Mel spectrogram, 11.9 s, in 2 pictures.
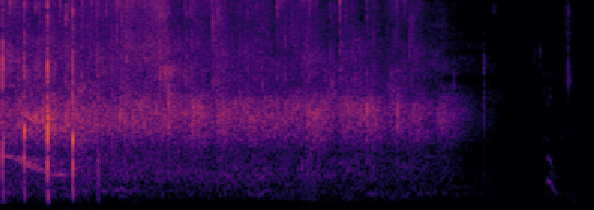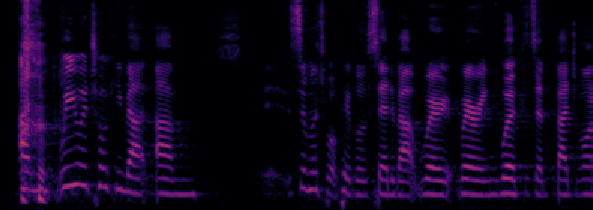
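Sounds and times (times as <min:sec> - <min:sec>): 
audience applause: 0:00.0 - 0:04.8
speech: 0:06.2 - 0:08.0, 0:08.9 - 0:11.8.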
